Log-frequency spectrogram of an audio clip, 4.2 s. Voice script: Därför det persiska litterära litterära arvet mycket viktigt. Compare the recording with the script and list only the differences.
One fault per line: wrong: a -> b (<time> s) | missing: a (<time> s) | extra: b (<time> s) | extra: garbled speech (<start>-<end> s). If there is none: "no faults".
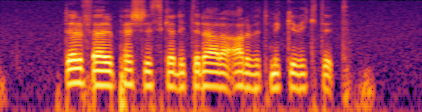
extra: är (0.9 s)
missing: litterära (2.3 s)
